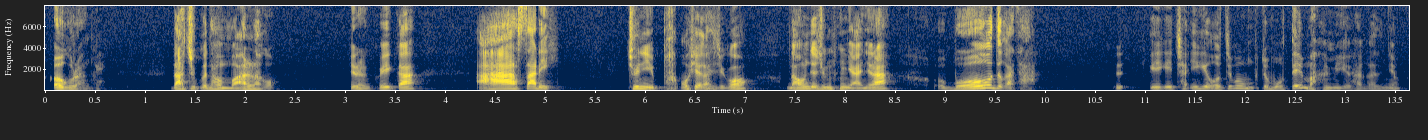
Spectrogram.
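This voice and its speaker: A man preaching a sermon, emphatic and exhorting, breaking into soft asides. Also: on the high side. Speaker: pastor.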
